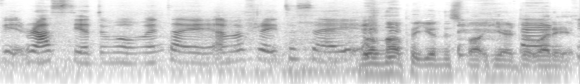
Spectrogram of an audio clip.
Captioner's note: chuckles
